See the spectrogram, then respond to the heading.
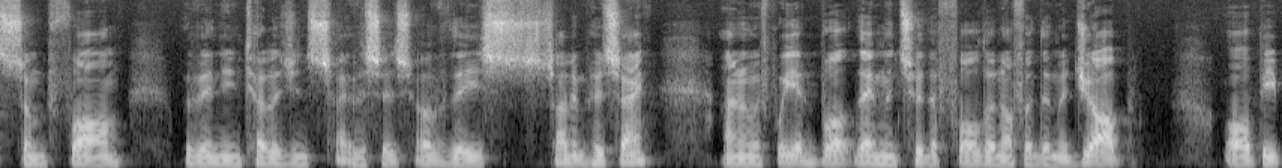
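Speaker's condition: No condition

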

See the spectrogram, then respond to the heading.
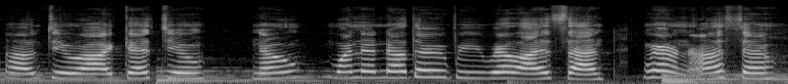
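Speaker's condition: ALS; quickly progressed to walking with cane

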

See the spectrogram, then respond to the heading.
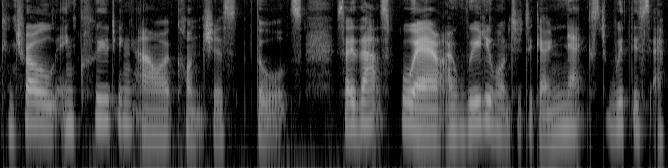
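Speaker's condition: No condition

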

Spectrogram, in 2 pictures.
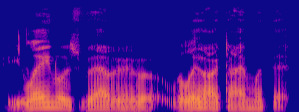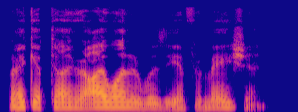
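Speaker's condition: Multiple system atrophy; about four years

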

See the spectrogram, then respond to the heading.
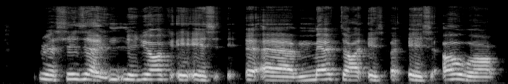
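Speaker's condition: Down syndrome; short ungrammatical phrases, asks mother what to say, mother Sandy prompts answer

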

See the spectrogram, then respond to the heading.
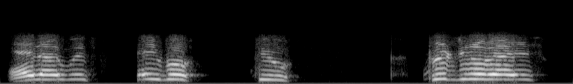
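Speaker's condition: Cerebral palsy; from birth, neuromuscular deficits affecting all daily activities, brain functions normally, past back surgery, opioids for pain; muscles very stiff especially when nervous, words repeated and clarified by relay operator

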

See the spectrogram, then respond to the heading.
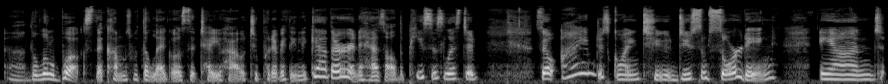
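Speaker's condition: No condition

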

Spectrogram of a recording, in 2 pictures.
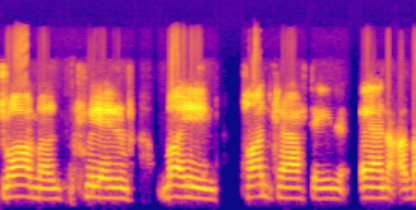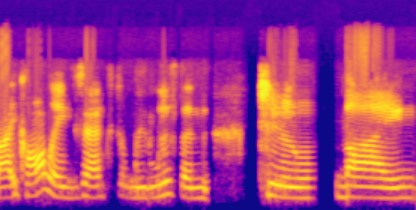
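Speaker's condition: Cerebral palsy, moderate; can talk

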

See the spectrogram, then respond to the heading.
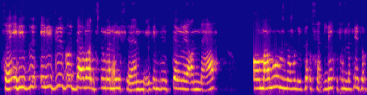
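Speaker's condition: Down syndrome; slower to do things

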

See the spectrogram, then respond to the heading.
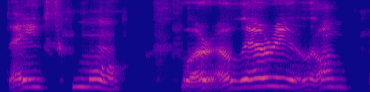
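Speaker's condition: Spastic quadriplegic cerebral palsy; some tightness in all four limbs

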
